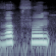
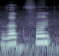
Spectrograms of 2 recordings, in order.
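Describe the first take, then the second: Both takes have the same delivery.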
